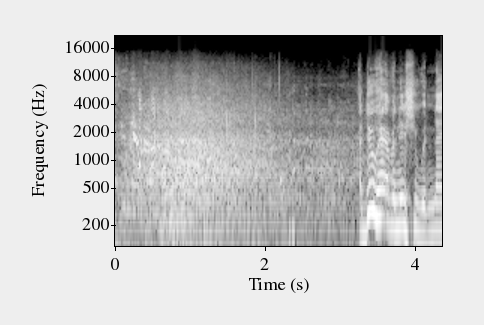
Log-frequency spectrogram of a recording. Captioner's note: laughter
